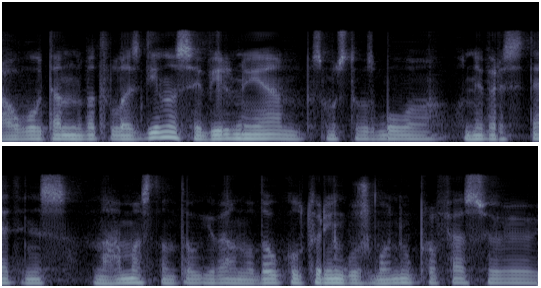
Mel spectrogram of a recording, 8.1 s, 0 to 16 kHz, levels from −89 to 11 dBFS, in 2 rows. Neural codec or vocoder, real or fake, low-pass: codec, 16 kHz, about 1 kbps, DyCAST, with the encoder's durations; fake; 7.2 kHz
